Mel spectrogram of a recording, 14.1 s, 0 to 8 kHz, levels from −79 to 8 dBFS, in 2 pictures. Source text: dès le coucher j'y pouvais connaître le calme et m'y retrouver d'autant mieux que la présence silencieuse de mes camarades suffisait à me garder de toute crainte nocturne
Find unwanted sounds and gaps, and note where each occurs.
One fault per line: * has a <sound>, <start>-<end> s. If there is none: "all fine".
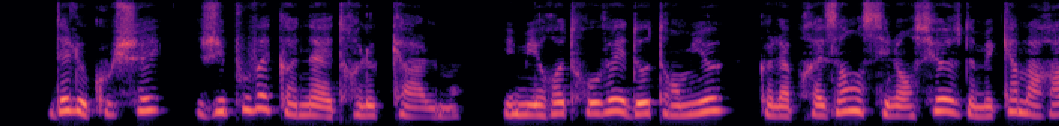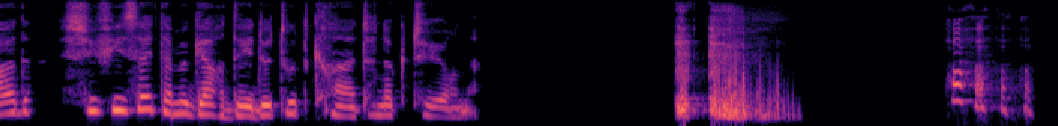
* has a throat clearing, 11.5-12.4 s
* has a laugh, 13.4-14.0 s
